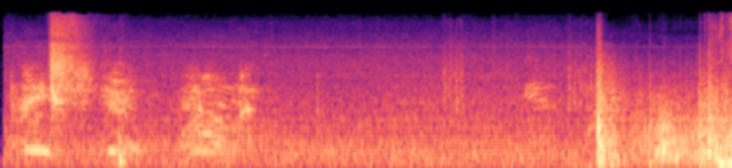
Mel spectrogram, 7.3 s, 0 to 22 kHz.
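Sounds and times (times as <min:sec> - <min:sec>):
voices talking and calling out: 0:00.0 - 0:06.1
outdoor noise: 0:00.0 - 0:07.3
booming blasts: 0:06.0 - 0:07.3.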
